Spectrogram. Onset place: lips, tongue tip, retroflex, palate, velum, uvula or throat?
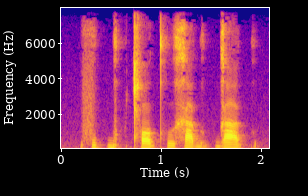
lips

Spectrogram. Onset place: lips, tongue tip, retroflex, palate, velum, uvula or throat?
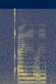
uvula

